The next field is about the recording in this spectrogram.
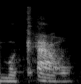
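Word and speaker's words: Makah: M A K A H, but the H in their language has a W sound, so it's actually Macau.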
